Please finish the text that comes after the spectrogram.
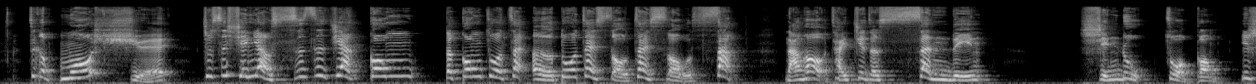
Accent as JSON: {"language": "Chinese", "country": "Taiwan", "said": "因为我是台湾人呢，我会讲台湾话啊，所以呢，当我讲这个台湾话的时候呢，是怎么样？是我学的，我从小学的嘛。"}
